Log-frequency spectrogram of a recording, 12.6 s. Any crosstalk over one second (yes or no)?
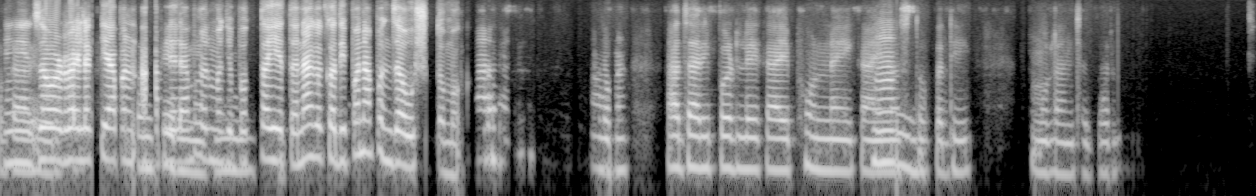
yes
